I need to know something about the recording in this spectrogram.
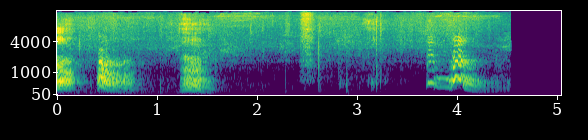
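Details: Beagle puppy reacting playfully to play calls: three loud, rough yipping barks with broad, noisy tone, about one second apart, over a hissy background.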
